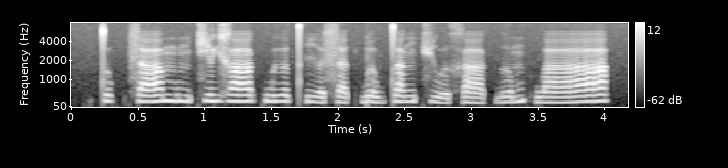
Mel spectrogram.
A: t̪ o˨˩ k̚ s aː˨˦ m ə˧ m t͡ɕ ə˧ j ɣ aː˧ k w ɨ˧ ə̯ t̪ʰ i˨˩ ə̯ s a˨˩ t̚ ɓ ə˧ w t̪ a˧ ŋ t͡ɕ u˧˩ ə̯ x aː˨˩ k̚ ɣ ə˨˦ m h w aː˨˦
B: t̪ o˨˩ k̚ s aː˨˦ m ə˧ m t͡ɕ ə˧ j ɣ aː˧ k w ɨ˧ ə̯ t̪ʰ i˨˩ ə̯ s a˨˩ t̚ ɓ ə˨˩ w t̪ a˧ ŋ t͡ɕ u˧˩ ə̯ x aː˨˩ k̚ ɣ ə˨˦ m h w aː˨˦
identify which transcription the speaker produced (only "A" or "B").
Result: B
